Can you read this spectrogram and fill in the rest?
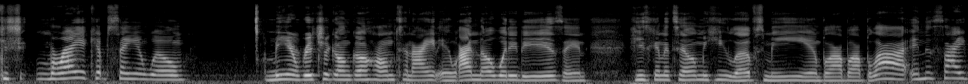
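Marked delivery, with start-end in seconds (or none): none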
